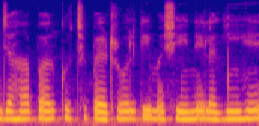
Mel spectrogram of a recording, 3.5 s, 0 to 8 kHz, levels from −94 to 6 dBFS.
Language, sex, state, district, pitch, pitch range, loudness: Hindi, female, Bihar, Patna, 185 Hz, 180-185 Hz, -13 LUFS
